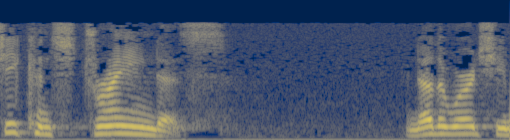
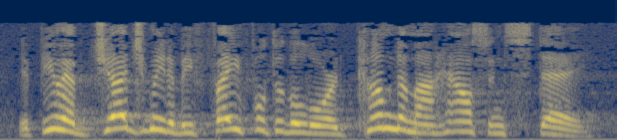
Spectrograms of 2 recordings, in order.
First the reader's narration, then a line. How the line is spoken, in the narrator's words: she begged us, saying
